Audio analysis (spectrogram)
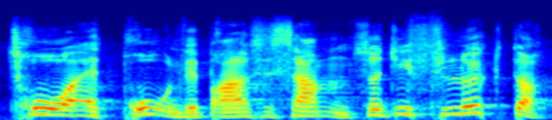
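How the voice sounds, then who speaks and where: An older man giving a sermon, his voice sitting a little high for a man. He tells testimony stories with energy and acts out what each person in them says. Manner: animated storyteller acting out the people in his stories. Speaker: preacher and former missionary.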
